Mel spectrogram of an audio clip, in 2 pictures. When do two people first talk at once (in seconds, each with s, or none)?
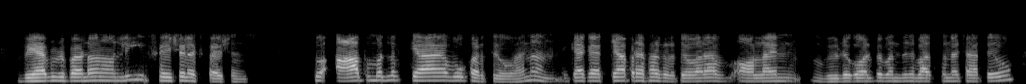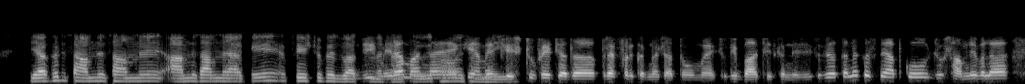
13.8 s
